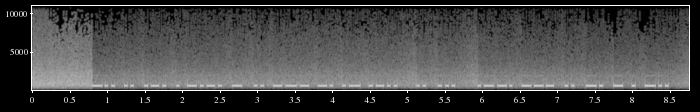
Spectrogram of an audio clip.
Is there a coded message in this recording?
Yes: Morse code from 0.7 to 8.5 s, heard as a keyed tone, hand-sent with a straight key, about 27 wpm, 650 Hz, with radio static and a narrow filter. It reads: DIRECTIONAL IS POINTED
